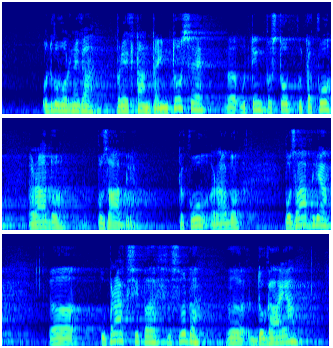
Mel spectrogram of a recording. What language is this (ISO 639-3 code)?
slv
